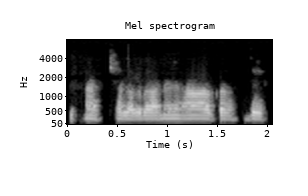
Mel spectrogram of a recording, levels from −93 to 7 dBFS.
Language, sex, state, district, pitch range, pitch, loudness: Hindi, male, Uttar Pradesh, Jyotiba Phule Nagar, 105-110 Hz, 110 Hz, -19 LUFS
